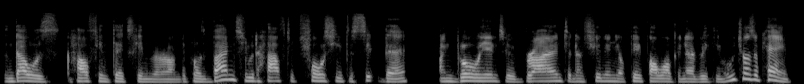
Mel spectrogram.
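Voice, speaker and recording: A man's voice: a little high, a bit bright, no room sound, low-quality recording. Chatty man, dry close sound. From Nigeria. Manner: conversational, checks in with "okay?" and "right?". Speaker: company founder and CEO. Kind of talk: casual money-advice talk.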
